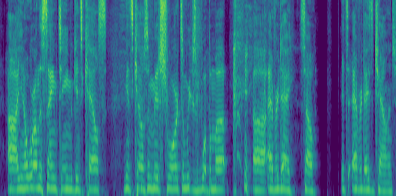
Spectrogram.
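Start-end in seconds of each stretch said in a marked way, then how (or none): 0.1-5.9 put-on voice with a gravelly tone. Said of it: "That was actually a really good impression".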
